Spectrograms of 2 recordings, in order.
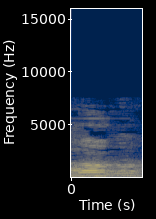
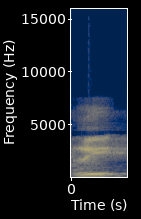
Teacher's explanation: جب را کے نیچے زیر آئی تو ہم نے اس کو باریک پڑھا ہے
